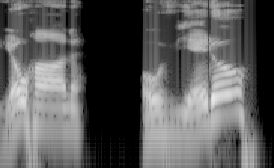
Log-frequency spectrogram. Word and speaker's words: Oviedo: which is going to be Johan Oviedo. I was actually pretty close to that. That's how it's pronounced.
